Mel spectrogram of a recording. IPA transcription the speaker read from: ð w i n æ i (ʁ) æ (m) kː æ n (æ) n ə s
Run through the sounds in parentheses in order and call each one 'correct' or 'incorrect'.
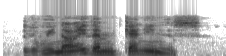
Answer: incorrect, correct, incorrect

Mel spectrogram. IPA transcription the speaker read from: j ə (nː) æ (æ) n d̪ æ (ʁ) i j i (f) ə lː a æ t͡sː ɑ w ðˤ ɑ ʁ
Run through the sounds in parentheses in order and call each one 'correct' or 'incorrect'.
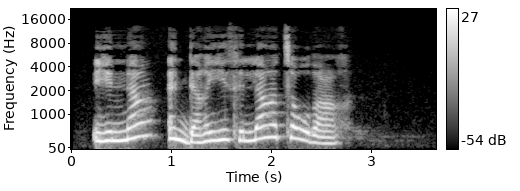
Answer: correct, correct, correct, incorrect

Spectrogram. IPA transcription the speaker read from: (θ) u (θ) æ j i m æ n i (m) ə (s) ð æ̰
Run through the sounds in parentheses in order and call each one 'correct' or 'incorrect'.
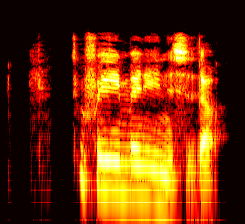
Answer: correct, incorrect, incorrect, correct

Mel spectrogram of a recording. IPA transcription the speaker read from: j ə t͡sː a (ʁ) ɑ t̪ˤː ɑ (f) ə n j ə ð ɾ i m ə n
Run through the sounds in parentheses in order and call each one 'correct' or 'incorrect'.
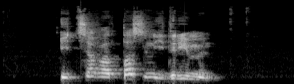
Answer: correct, incorrect

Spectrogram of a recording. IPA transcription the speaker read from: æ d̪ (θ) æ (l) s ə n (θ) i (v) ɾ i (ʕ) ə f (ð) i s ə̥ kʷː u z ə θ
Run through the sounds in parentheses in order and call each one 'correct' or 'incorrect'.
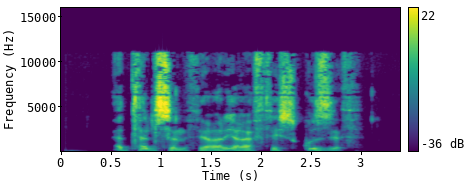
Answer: correct, correct, correct, incorrect, incorrect, incorrect

